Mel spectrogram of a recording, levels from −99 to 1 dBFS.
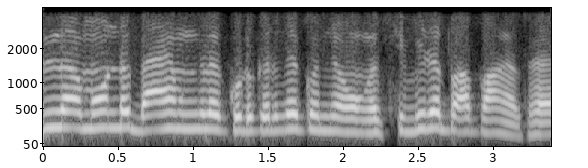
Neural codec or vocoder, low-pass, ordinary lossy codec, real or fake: none; 3.6 kHz; none; real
